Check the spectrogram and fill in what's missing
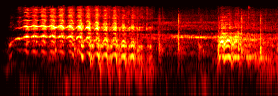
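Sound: horse neighing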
